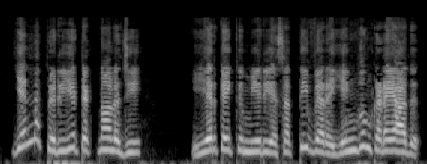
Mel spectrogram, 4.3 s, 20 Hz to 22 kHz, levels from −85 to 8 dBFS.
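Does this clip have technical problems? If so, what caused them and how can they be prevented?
Yes. HE-AAC compression damage runs through the whole clip and is plainly audible. Nothing remains above 14.9 kHz. The treble sounds bright but not genuine, and s sounds turn gritty. The likely cause is spectral band replication: copied lower bands replace the real treble, and their harmonics don't line up. That fits a low bitrate around 20 kbps. To prevent it, encode at a higher bitrate or with plain AAC.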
